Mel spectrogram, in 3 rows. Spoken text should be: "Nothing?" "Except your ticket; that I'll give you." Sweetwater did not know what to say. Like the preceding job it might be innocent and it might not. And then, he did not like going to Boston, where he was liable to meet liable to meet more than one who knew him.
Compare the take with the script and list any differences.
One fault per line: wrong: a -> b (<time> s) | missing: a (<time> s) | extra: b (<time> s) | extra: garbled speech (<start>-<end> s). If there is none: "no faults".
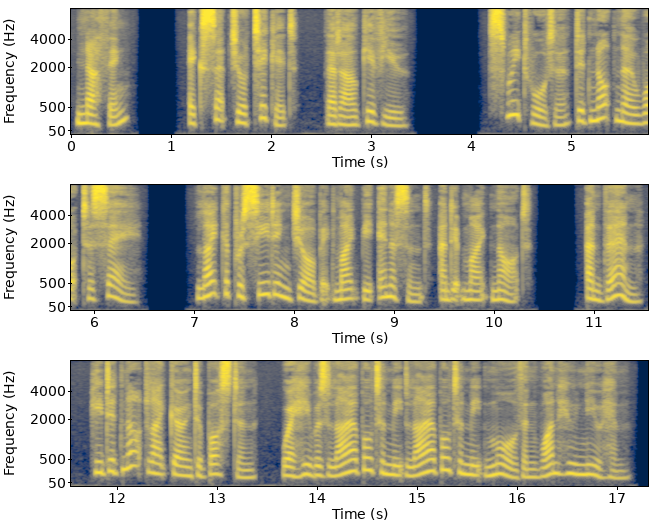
no faults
